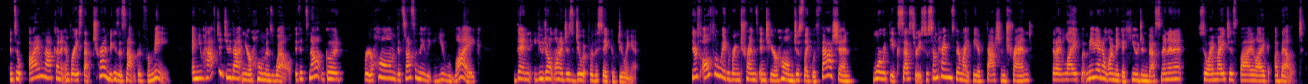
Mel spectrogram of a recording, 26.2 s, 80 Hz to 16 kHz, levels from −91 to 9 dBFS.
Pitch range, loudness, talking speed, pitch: 205-265 Hz, -19 LUFS, 230 wpm, 230 Hz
